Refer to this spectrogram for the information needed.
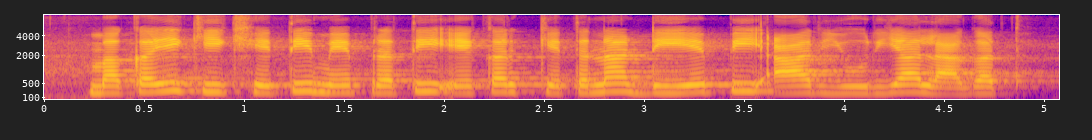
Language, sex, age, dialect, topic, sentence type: Maithili, female, 18-24, Bajjika, agriculture, question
